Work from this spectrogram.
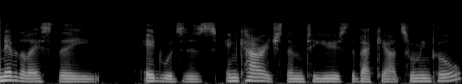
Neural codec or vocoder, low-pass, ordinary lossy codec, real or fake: codec, 16 kHz, 4.8 kbps, FACodec; 7.2 kHz; Opus, 64 kbps; fake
